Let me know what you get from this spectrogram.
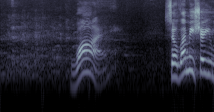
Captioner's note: laugh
